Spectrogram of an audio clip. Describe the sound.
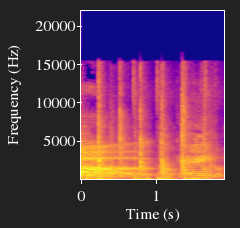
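A short burst of close hand clapping, several quick claps in an uneven rhythm, with voices cheering or talking along underneath.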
